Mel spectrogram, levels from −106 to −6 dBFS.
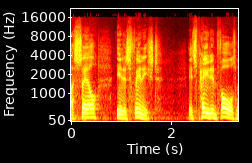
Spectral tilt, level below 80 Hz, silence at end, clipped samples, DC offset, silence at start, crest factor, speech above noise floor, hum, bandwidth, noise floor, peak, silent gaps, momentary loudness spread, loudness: -3.5 dB/octave; -56 dBFS; 0 s; under 0.1%; under 0.1%; 0 s; 18 dB; 35 dB; none; 16.5 kHz; -53 dBFS; 0 dBFS; none; 10 LU; -18 LUFS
